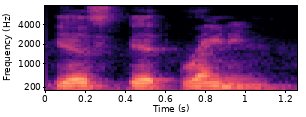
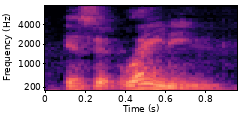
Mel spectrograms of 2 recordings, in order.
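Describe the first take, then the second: First: The two words are said separately. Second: The z sound links into the next word. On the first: The speaker calls it wrong. "We don't say" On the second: The speaker calls it right.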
